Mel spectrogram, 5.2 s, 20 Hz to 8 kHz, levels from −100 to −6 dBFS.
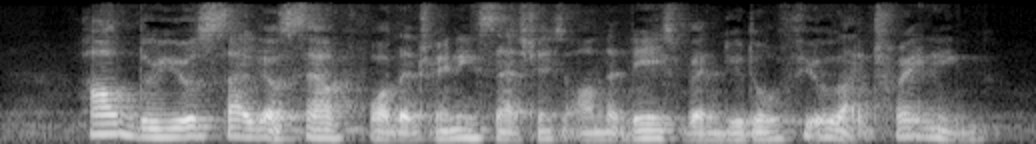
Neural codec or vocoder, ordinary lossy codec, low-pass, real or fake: codec, 16 kHz, 2 kbps, FunCodec, trained on LibriTTS, 25 frames a second; AAC, 48 kbps; 7.2 kHz; fake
